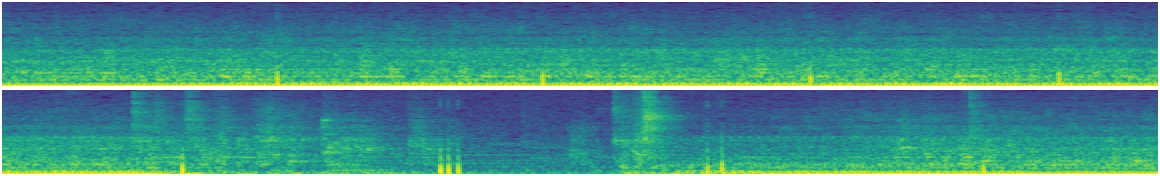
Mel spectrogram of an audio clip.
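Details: Whirlpool washer on spin after replacing a broken motor coupler (broken by heavy loads such as blankets). Steady, even hum with a smooth low drone, no knocking or grinding; spinning normally after the repair.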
